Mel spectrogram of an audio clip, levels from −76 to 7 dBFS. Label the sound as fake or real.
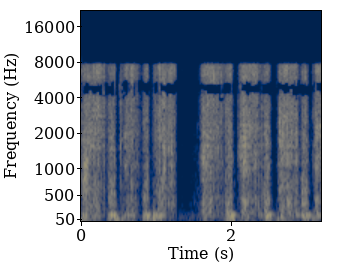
real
